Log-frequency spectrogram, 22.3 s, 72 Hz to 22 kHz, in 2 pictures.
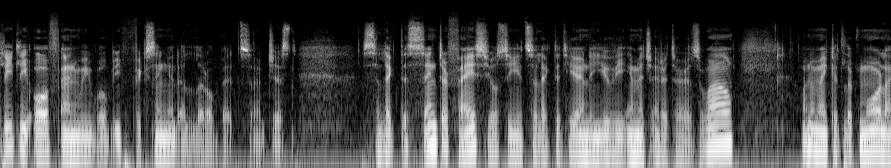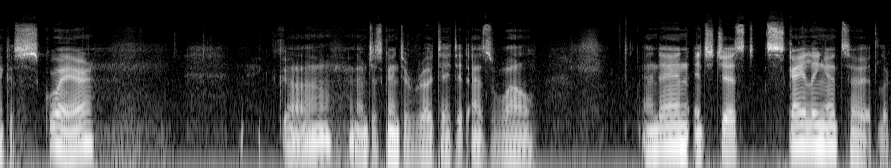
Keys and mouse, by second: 0.9 Tab, 5.1-6.4 middle drag, 8.6 a, 9.3 a, 10.4 g, 13.7 a, 16.6 r, 19.2 s, 20.4 s, 21.3 g.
